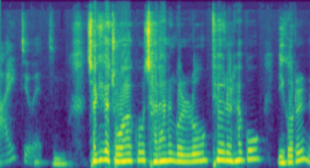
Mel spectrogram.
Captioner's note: speaking korean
